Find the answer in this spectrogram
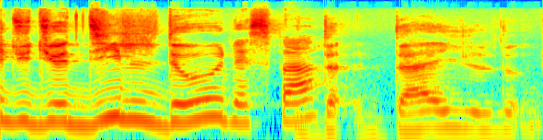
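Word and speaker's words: Dealdo: Dildo. Dildo, ça s'écrit D-E-A-L-D-O, mais ça se prononce comme vous aurez compris la référence.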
